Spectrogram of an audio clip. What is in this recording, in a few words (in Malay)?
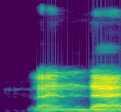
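"landai", Malay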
